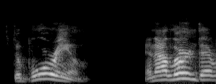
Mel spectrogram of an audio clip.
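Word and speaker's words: דברים: and i'm learning in hebrew you pronounce that deuteronomy de boerium and i learned that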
